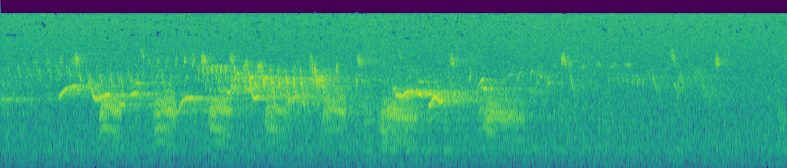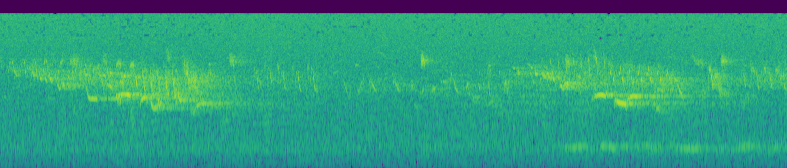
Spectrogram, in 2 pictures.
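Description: Birds singing: bursts of rapid chirps, trills and short falling whistles, in three spells, with quieter gaps about seven and fifteen seconds in.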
